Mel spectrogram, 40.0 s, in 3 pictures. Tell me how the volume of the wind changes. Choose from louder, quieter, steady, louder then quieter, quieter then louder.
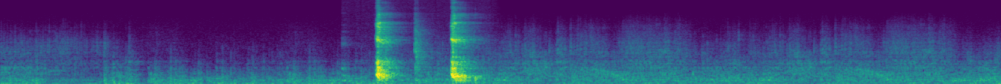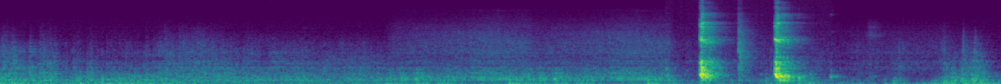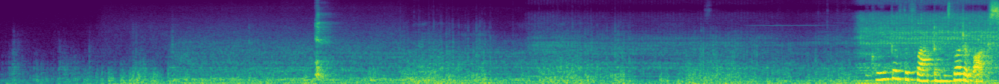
louder.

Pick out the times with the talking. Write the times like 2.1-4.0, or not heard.
38.2-39.9.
